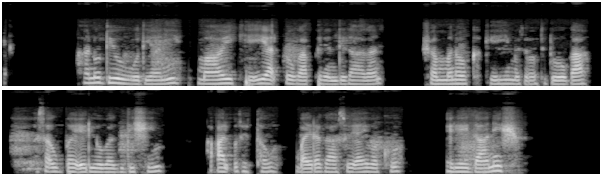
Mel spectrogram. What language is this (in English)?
Wolaytta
